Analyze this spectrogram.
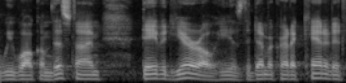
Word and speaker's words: Jaroch: My name is David Jaroch. It's pronounced like arrow.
